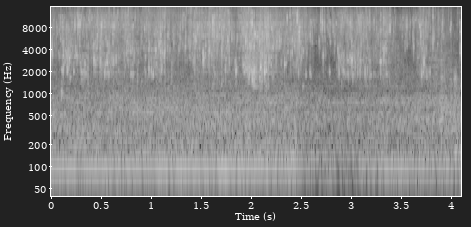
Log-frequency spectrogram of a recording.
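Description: Water is poured from close by onto strawberry plants in a stackable planter, a steady trickling splash that runs without a break and without talk.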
